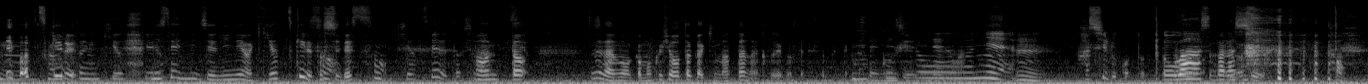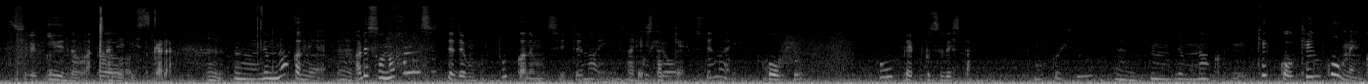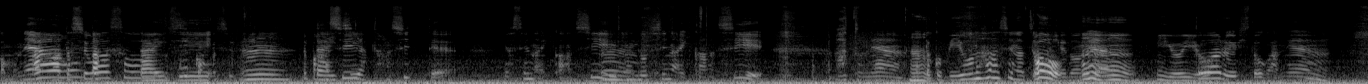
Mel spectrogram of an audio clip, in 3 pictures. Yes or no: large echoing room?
no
